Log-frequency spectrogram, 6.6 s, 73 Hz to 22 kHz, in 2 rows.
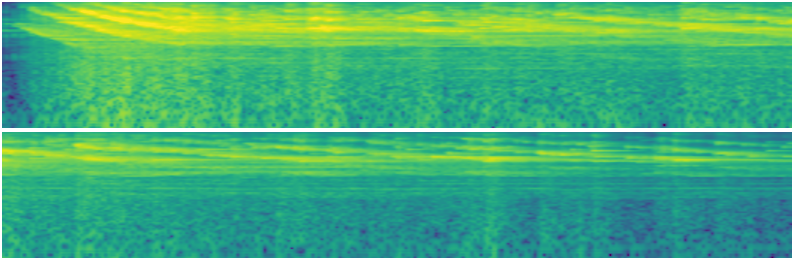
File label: Instrument Chimes Quick Soft; Vrodge; laser kitty pow pow switch gamerip 2019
